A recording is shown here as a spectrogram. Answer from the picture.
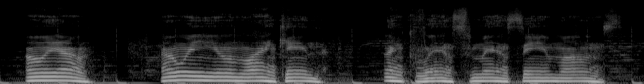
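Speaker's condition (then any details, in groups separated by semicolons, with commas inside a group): ALS; stem cell treatment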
